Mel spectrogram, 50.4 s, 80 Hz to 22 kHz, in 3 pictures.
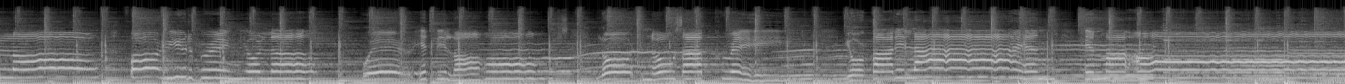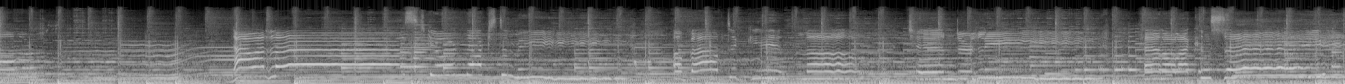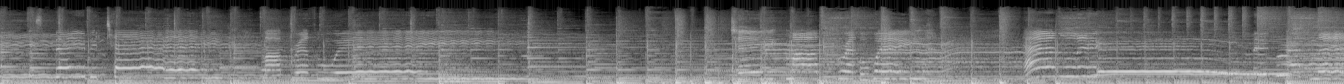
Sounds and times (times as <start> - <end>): Country: 0.0 - 50.4.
